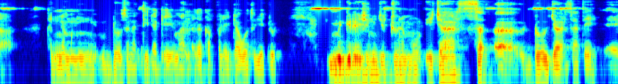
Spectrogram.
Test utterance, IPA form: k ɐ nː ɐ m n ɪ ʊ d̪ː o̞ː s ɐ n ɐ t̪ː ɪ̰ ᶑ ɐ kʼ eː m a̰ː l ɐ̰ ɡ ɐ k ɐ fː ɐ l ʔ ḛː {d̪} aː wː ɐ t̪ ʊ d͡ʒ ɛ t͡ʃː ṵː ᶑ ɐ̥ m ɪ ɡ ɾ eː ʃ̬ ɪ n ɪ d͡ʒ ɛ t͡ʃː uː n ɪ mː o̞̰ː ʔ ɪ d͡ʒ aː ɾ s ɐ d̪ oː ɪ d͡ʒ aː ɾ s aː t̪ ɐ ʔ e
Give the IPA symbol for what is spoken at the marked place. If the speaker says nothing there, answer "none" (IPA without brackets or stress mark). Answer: d̪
